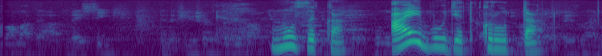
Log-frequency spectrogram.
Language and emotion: Russian, positive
